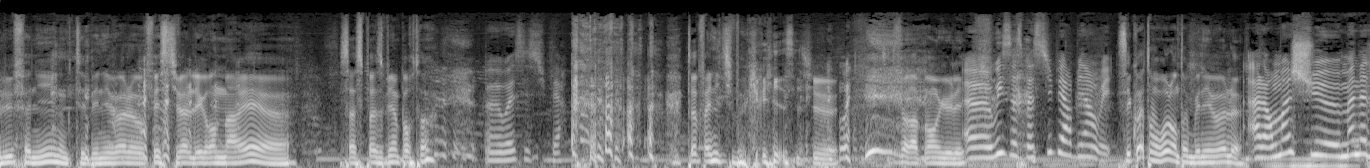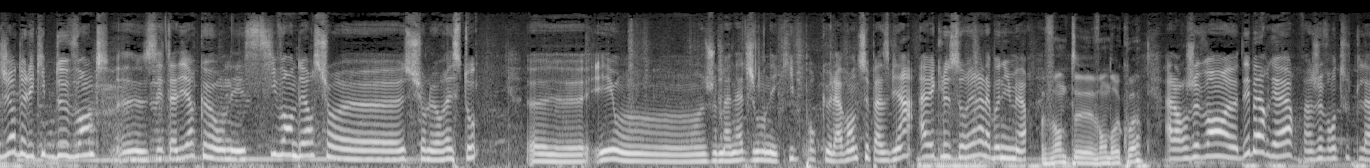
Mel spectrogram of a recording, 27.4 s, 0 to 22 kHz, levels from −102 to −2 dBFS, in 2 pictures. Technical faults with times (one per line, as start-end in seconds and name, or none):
none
